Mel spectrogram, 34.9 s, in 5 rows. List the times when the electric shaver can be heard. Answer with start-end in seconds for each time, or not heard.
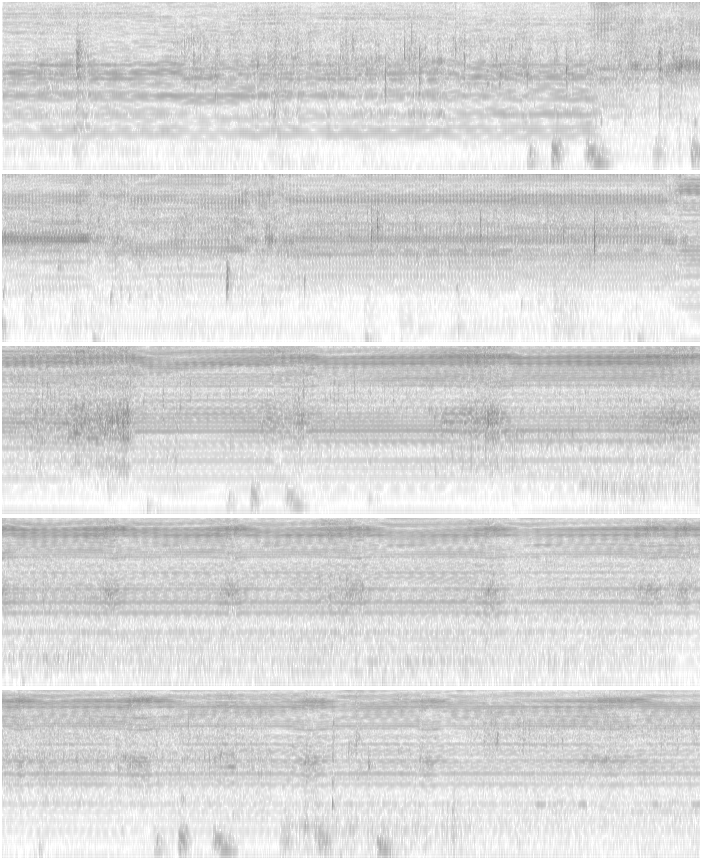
0.0-34.8.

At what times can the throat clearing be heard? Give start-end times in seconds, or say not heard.
5.2-7.0, 16.2-17.1, 29.4-31.9.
